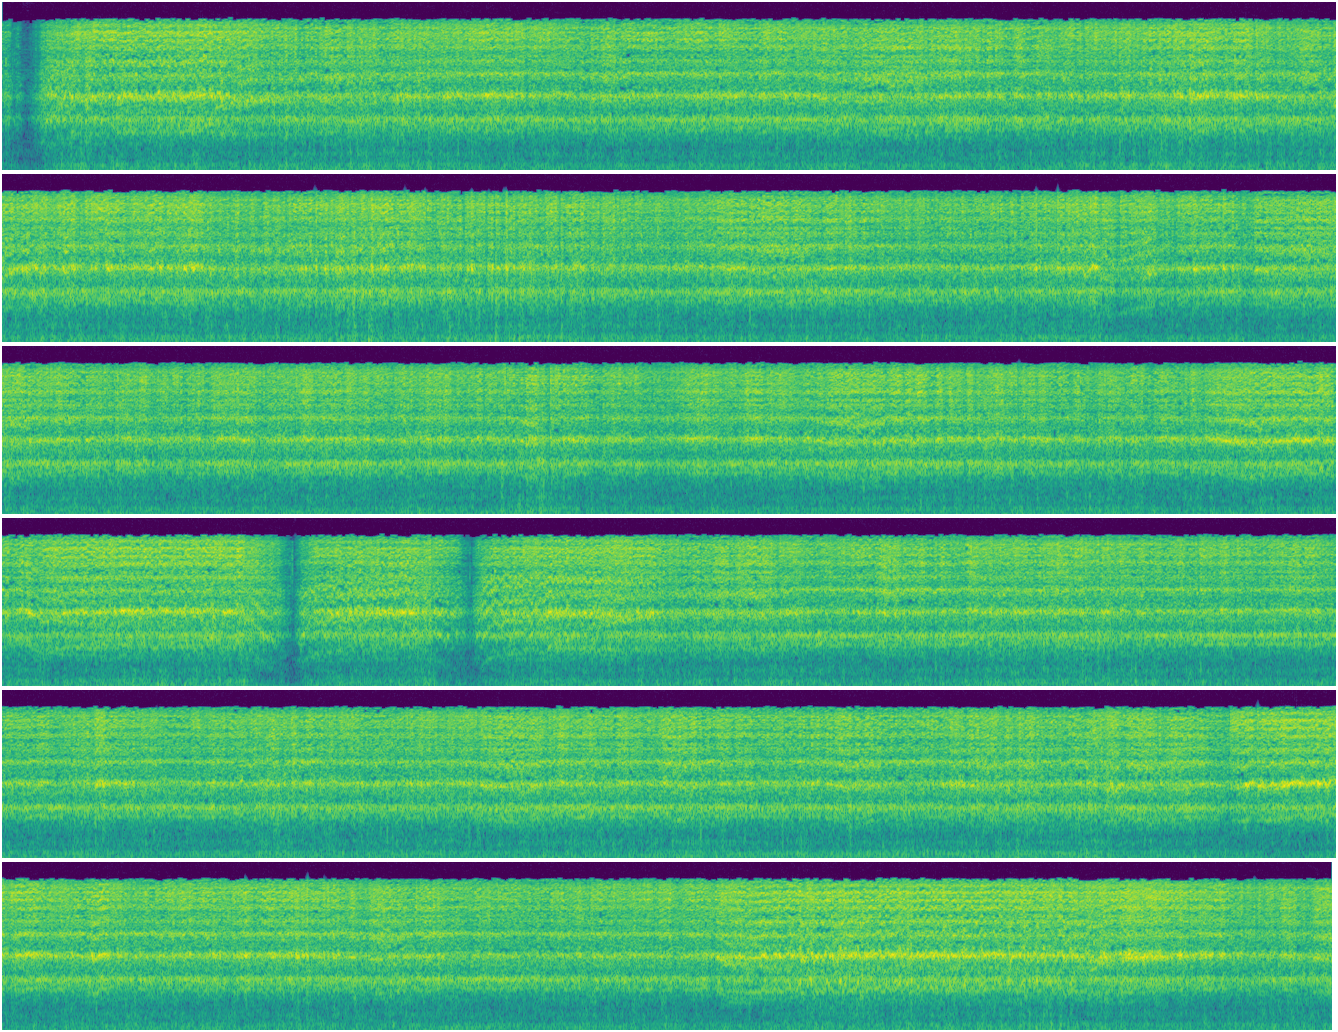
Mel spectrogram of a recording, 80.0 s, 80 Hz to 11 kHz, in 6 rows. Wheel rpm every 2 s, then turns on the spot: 130, 200, 230, 230, 220, 240, 220, 230, 230, 230, 230, 230, 220, 220, 230, 230, 240, 230, 230, 230, 210, 140, 140, 200, 230, 230, 230, 230, 230, 220, 230, 220, 220, 230, 230, 230, 240, 200, 200, 230.
none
